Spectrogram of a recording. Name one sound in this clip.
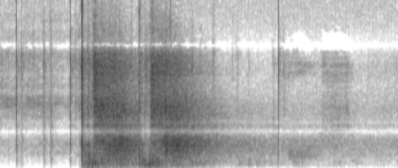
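A cannon fires with a loud boom that echoes and slowly fades outdoors.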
